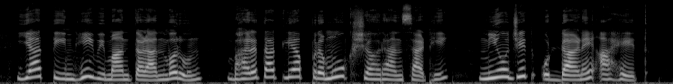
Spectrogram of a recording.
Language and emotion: Marathi, neutral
